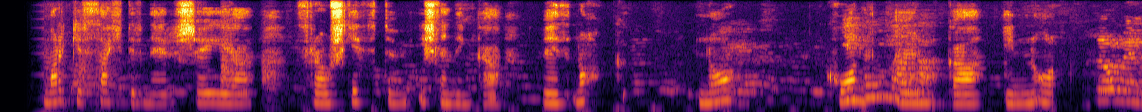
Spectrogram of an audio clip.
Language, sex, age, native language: Icelandic, female, 13, Icelandic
